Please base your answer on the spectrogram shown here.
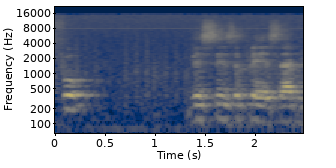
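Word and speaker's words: Fon: Maulisa in the language of the Fu, spelled F-O-N, but pronounced Fu.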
